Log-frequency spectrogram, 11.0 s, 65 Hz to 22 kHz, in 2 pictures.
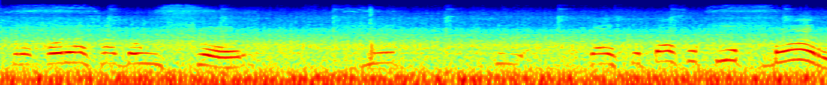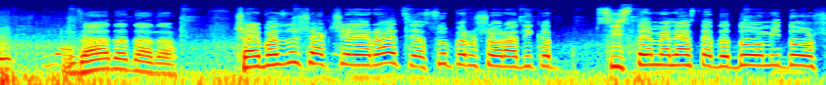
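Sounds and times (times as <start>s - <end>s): motorcycle engine idling: 0.0s - 10.9s
person speaking: 2.3s - 8.7s.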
